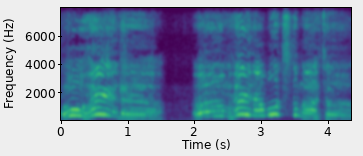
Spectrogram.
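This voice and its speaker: Using a put-on character voice, a woman speaks very slowly at an extremely high pitch, with very wide pitch swings. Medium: read story. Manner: hesitant, stammering with "uh" and "oh".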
